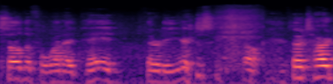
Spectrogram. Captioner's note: chuckling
